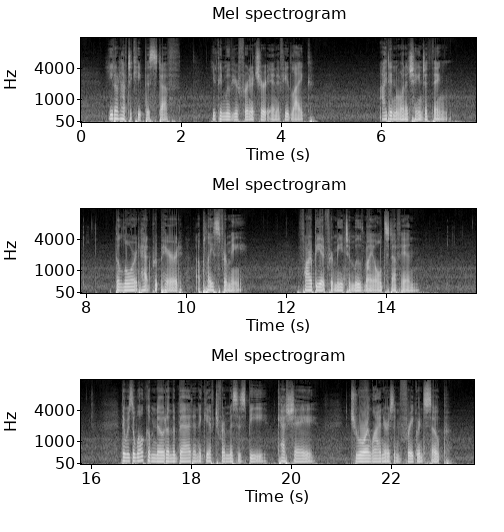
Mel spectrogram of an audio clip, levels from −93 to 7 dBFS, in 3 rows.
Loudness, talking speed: -16 LUFS, 155 wpm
